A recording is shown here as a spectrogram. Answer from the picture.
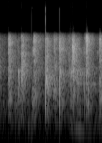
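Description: A small audience clapping: a short patter of many quick, irregular hand claps.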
